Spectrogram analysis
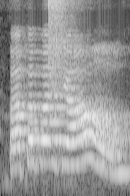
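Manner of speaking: slow loud prompt. Shown as a demonstration. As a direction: call it out slowly so the boy repeats it. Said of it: "prompting toddler to tell papa".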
